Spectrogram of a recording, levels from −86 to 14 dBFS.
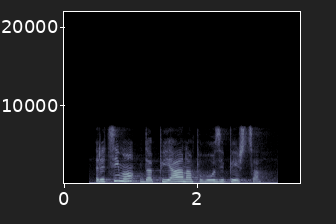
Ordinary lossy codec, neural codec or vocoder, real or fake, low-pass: MP3, 96 kbps; none; real; 7.2 kHz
